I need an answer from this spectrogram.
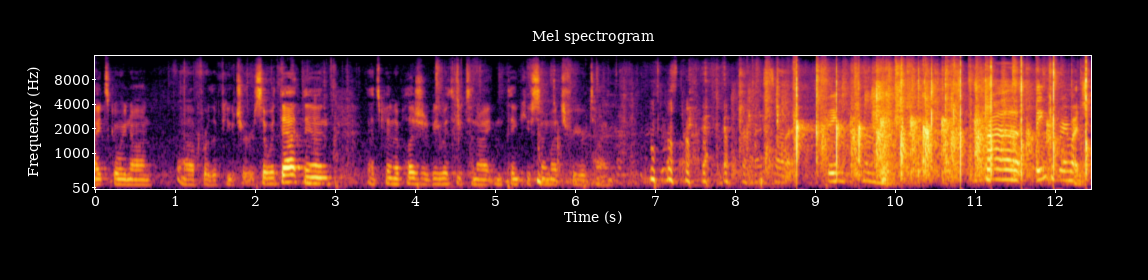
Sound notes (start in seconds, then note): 6.8 audience laughing; 7.3 audience applauding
